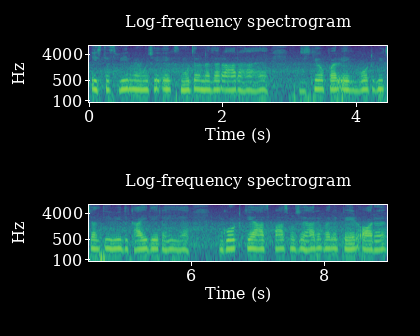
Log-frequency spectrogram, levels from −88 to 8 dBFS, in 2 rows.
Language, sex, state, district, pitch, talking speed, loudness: Hindi, male, Chandigarh, Chandigarh, 225 Hz, 200 wpm, -18 LUFS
